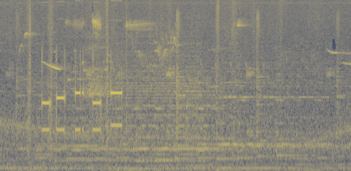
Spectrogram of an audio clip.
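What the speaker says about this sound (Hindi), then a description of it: "फोन करती हूँ।" A push-button telephone is dialed in a quiet room, a quick run of about seven distinct keypad tones in an uneven rhythm, followed by a steady background hum with no talking.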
